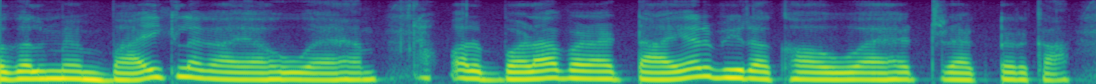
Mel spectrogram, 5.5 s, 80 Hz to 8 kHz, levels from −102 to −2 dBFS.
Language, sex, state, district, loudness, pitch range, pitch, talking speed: Hindi, male, Jharkhand, Garhwa, -13 LUFS, 195-220 Hz, 205 Hz, 175 wpm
